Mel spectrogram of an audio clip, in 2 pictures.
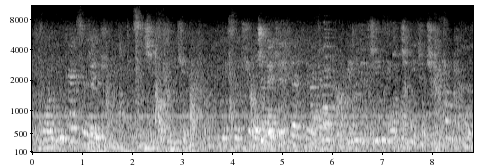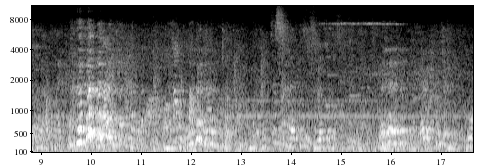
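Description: Bare feet shuffle and thump softly on a hard floor.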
